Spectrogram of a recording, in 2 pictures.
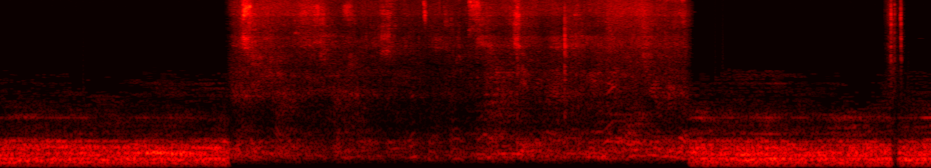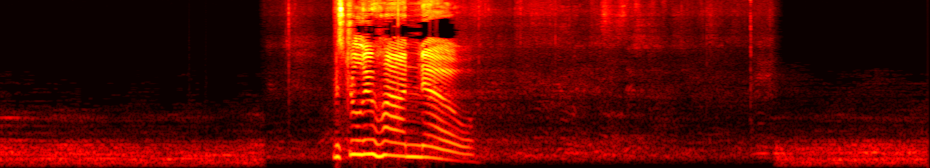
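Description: Several men talk quietly in a large, echoing hall.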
